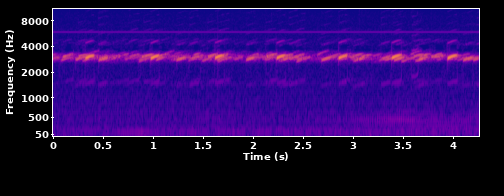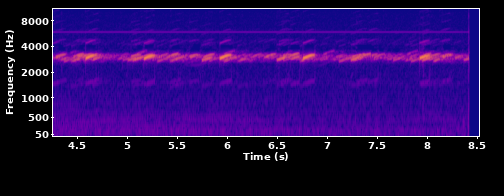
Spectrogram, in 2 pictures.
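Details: Night chorus of many spring peepers at an ecovillage pond: high, clear piping peeps overlapping constantly in a pulsing rhythm, with a faint low murmur underneath and a sharp click at the very end.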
